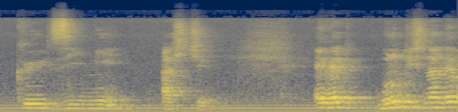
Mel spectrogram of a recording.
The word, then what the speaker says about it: cuisinier: Cuisinier diye telaffuz ediyor. Cuisinier, aşçı.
